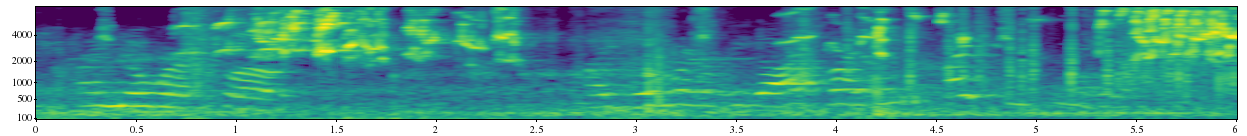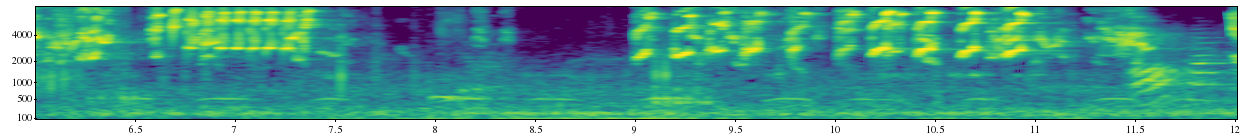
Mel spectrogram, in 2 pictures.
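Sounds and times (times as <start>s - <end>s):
birds chirping: 0.2s - 2.6s, 3.2s - 12.0s.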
